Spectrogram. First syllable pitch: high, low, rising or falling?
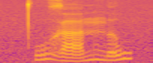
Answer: rising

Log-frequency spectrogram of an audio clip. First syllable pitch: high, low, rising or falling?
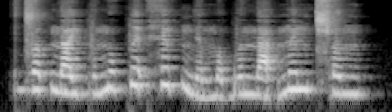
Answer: high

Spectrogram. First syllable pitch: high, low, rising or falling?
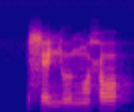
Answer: low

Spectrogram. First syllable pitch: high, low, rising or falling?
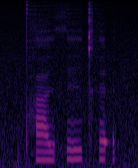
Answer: low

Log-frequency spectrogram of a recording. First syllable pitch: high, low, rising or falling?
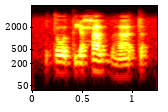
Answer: low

